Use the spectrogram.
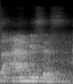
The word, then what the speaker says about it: ambitious: Next one, it's ambitious. We are pronouncing ambitious.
